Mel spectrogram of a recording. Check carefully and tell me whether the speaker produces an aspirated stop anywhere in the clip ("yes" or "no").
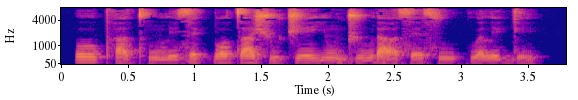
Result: yes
